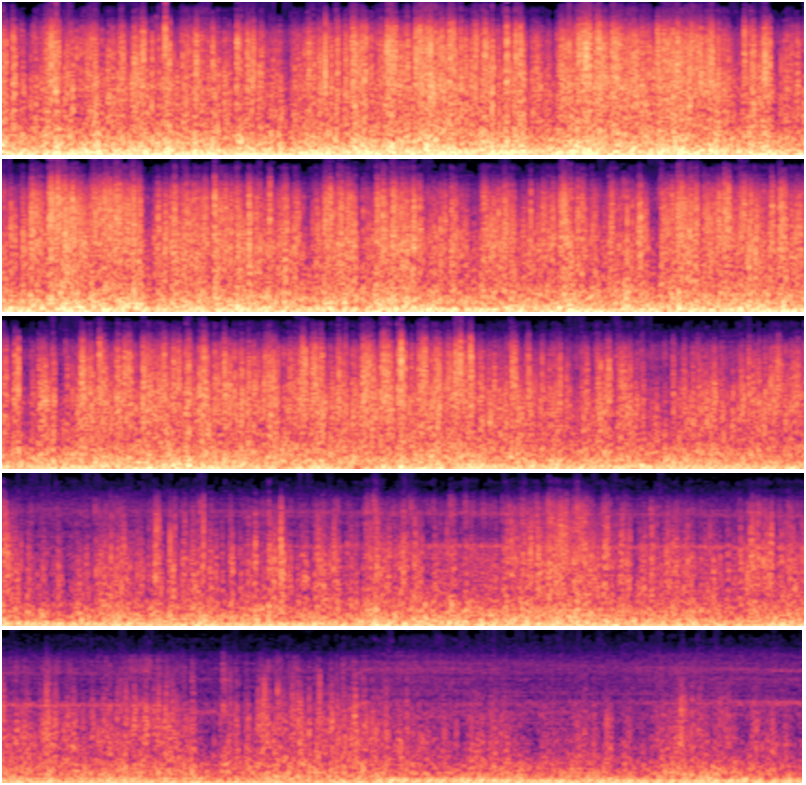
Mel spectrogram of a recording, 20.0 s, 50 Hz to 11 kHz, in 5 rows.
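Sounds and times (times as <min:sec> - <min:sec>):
motorcycle engine running: 0:00.0 - 0:20.0
wind buffeting microphone: 0:00.0 - 0:20.0.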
